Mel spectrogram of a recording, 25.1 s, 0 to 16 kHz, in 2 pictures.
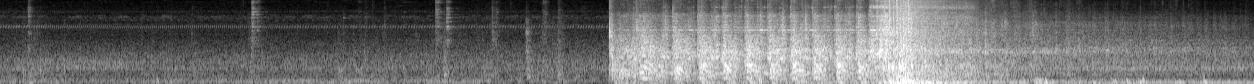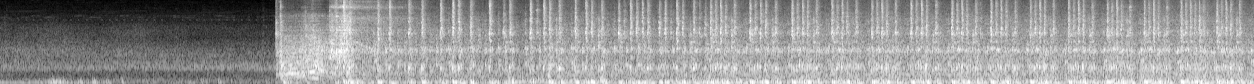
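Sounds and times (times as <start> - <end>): aircraft engine starting and idling: 6.1 - 12.8, 15.3 - 25.0.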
